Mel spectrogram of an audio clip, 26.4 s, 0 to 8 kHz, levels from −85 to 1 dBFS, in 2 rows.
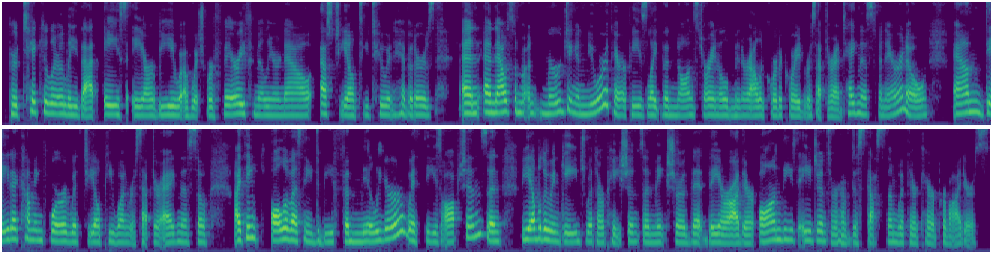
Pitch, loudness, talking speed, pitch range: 170 Hz, -25 LUFS, 170 wpm, 160-190 Hz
